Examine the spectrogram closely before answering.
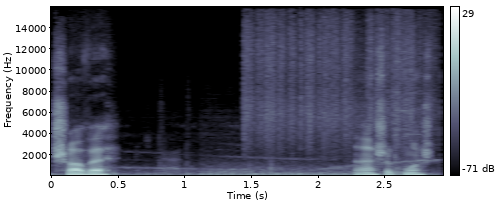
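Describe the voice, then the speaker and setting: A man's voice: fairly low pitch, monotone, darkish tone. A man streaming a video game, talking casually to his viewers and fellow players. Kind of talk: casual gameplay stream chat. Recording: voice over faint background noise.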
